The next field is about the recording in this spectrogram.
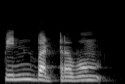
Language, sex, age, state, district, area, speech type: Tamil, female, 30-45, Tamil Nadu, Tiruppur, rural, read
